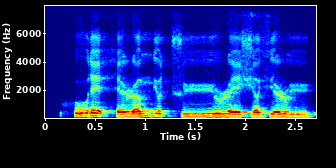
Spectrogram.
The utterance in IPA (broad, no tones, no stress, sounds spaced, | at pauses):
h u ɾ e h e ɭ ə mʲ o t͡ʃ yː ɭ e ʒ ə fʲ ə ɭ y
